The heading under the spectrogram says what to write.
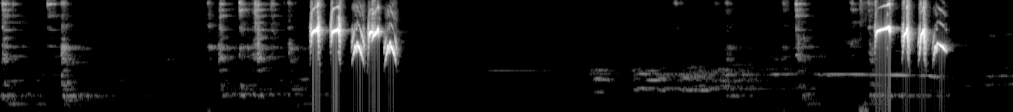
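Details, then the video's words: Cinereous tit's loud 'nembak' bursts, meant to provoke untrained tits: two short clusters of rapid, sharp high chirps roughly four seconds apart, with near silence and a faint thin tone between. "Pancingan Burung Glatik Batu Gacor Fariasi Glatik Bahan Auto Emosi || Glatik Batu Gacor Nembak"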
